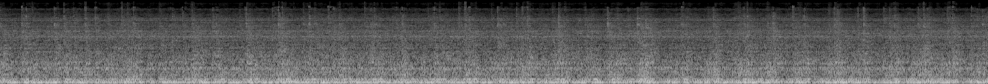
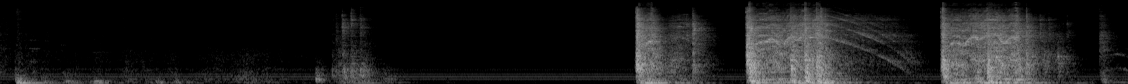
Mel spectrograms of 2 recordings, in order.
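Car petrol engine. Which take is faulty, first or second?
second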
